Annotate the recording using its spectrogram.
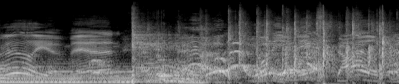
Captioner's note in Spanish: aplausos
